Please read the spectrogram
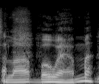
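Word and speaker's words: La Bohème: It's the perennial box office favorite, even though it seems to be one of the ones that are sometimes the hardest to spell or pronounce, but it's La Boheme.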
